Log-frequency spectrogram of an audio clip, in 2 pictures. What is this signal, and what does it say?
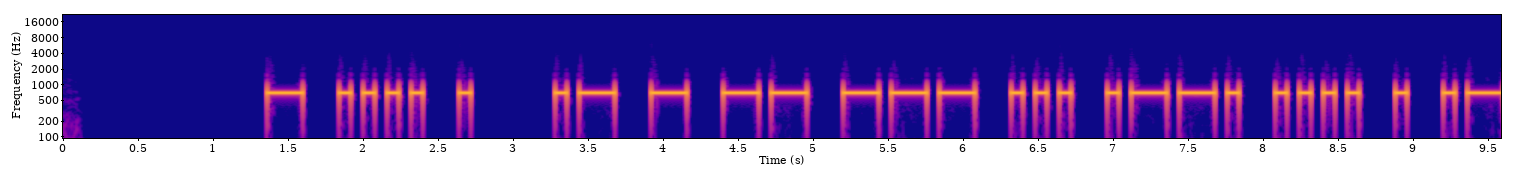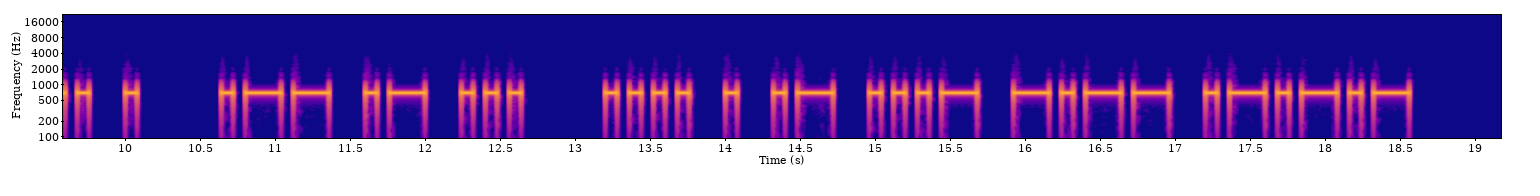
Morse code, heard as a keyed tone, about 16 wpm, 700 Hz. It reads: THE ATMOSPHERE WAS HEAVY.
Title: Sentences from Top 1600 Words 15wpm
